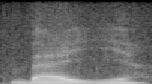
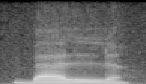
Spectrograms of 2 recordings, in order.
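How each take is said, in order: First: The word ends with a Y sound. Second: The word ends with an L sound. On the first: The speaker calls it wrong. "on ne dit pas baille" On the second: The speaker calls it right. "l'intrus est balle"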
